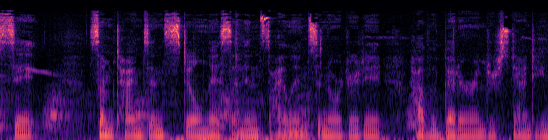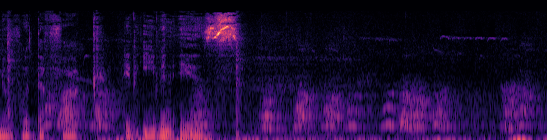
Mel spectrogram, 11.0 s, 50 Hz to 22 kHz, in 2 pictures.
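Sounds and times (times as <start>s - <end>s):
speech: 0.1s - 8.0s
dogs barking: 0.3s - 3.4s, 4.0s - 4.3s, 5.9s - 6.8s, 7.4s - 10.9s.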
